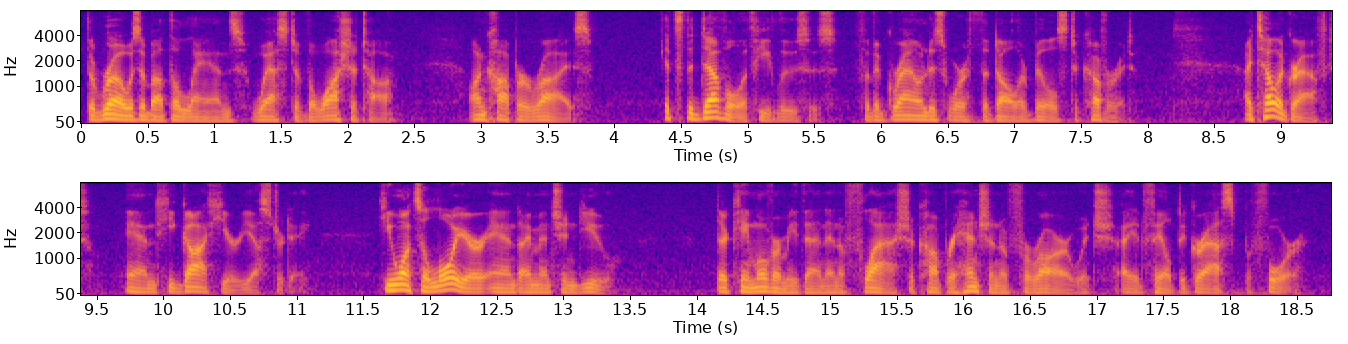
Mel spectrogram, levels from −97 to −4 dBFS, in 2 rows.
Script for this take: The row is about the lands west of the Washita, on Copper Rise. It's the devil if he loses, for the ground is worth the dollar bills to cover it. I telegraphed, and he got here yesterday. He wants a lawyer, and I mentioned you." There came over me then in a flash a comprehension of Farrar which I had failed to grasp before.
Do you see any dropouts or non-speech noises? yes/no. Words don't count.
no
